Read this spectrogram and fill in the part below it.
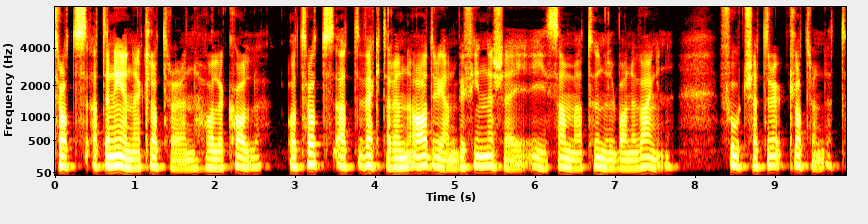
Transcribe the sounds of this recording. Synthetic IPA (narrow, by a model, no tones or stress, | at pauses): t̪ʰɾɔt̪sat̪̚d̪ɛneːnakʰlɔt̪ɾa̰ɾə̰nhɔlːəɾkʰɔlː | ʔɔt̪ʰɾɔt̪sat̪vɛkt̪ʰaɾənɑːd̪ɾɪa̰nbɛfɪnːəʂɛ̰jɪsamːat̪ʰɵnːəlbɑːnəvaŋnfʊʈʂɛt̪ʰːəɾkʰlɔt̪ɾa̰nd̪ət̪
